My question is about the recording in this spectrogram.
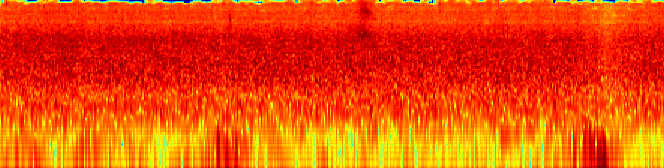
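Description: River water rushing steadily down a natural rock slide, loud and close. A couple of brief low rumbles come through, about a second and a half in and again near the end.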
